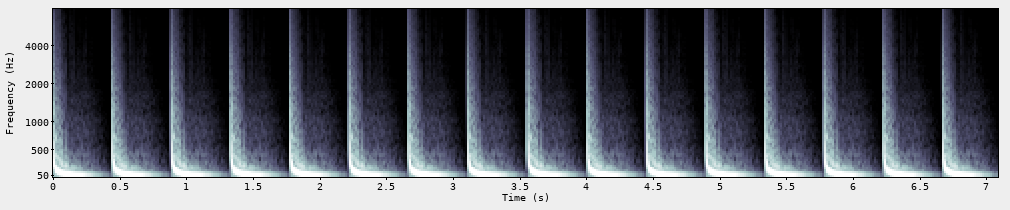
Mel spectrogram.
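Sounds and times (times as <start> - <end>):
techno kick drum loop at 135 bpm: 0.0 - 7.0.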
